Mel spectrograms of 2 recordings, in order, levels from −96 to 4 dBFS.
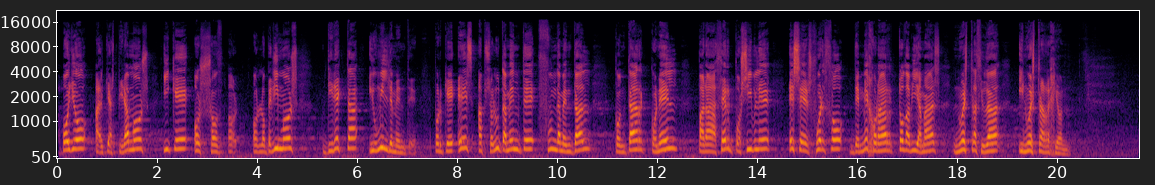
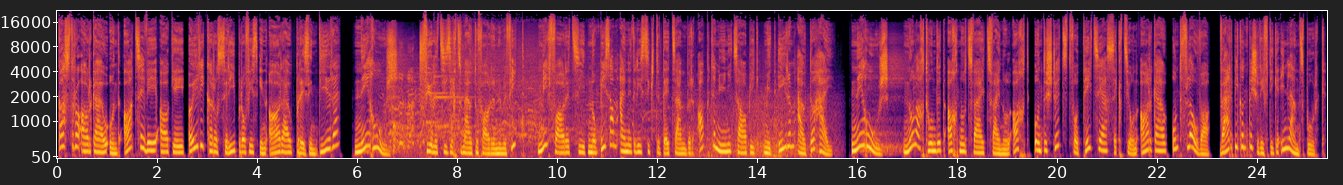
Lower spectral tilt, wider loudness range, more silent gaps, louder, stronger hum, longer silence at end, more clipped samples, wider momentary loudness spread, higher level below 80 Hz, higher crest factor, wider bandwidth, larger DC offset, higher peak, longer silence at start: about the same, -4.5 dB/octave vs -4.5 dB/octave; about the same, 3 LU vs 1 LU; neither; second, -26 LUFS vs -11 LUFS; neither; first, 1.4 s vs 0.05 s; neither; first, 12 LU vs 4 LU; second, -62 dBFS vs -40 dBFS; first, 18 dB vs 12 dB; second, 16.5 kHz vs over 20 kHz; neither; second, -8 dBFS vs 0 dBFS; about the same, 0.1 s vs 0.05 s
